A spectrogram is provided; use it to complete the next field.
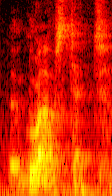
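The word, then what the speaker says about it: Grosseteste: Et voilà, au milieu du Moyen-Âge, nous avons un homme intéressant dans notre contexte, Robert Grust. Oui, on prononce ce mot Growed en anglais.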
